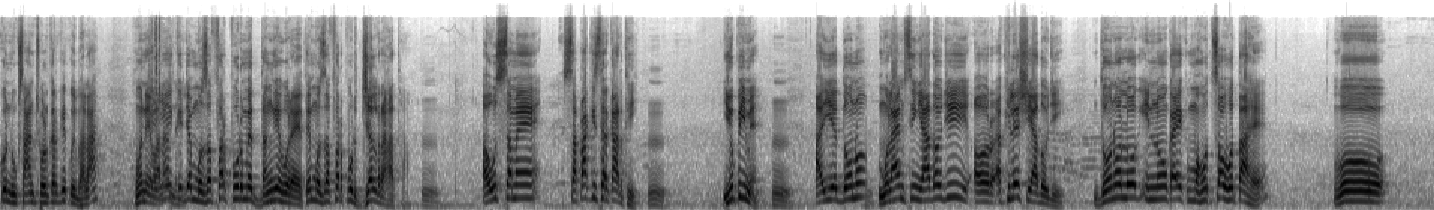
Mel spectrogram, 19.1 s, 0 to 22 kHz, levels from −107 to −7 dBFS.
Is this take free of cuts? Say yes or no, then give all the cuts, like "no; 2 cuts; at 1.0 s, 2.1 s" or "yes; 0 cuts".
no; 2 cuts; at 2.2 s, 11.5 s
